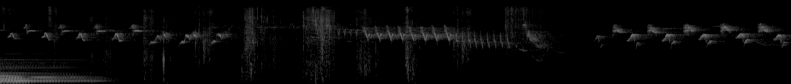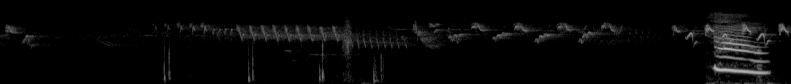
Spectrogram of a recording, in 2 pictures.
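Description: Birds chirping in rapid repeated series, with scattered sharp clicks. Near the end a short, loud call falls steeply in pitch.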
